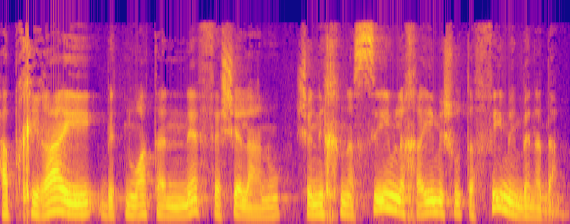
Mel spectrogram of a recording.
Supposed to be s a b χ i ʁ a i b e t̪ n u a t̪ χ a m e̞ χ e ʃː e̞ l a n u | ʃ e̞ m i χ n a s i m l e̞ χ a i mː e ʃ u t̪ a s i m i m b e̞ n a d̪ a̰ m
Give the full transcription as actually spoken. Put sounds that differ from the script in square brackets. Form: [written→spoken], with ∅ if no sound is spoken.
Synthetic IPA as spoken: [s→h] a b χ i ʁ a i b e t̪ n u a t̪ [χ→h] a [m→n] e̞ [χ→f] e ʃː e̞ l a n u | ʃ e̞ [m→n] i χ n a s i m l e̞ χ a i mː e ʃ u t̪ a [s→f] i m i m b e̞ n a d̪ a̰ m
